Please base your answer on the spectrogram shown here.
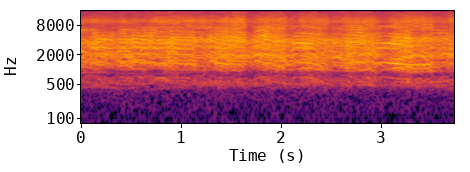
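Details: Black-tailed gull parents with chicks on the Kurosaki coast of Teuri Island, Hokkaido, Japan, 17 June 2021; a steady, dense wash of overlapping nasal mewing calls from many gulls, with no pauses.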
